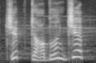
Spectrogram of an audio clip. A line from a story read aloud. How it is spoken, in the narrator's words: Fox exclaimed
